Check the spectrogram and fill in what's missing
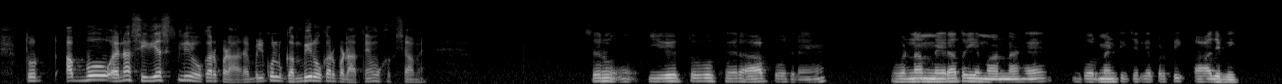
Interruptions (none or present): none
